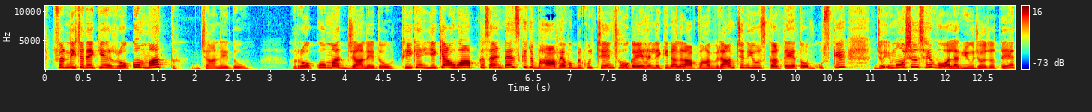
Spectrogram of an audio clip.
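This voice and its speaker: A woman's voice: high voice, bright, forceful tone. A woman teaching an exam-prep lesson in a close voice-over, explaining patiently step by step. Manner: explaining patiently, often saying "dekhiye".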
